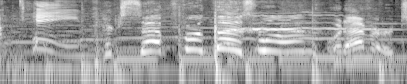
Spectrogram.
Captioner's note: ice cube cries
